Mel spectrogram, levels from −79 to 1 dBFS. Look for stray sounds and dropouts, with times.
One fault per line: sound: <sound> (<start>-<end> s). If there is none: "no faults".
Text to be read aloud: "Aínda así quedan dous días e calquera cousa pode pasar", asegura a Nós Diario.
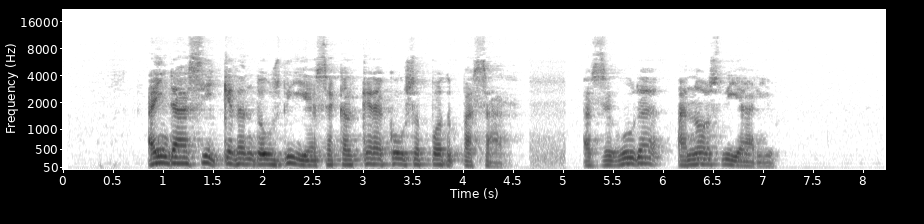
no faults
